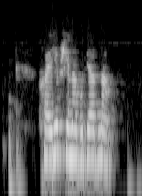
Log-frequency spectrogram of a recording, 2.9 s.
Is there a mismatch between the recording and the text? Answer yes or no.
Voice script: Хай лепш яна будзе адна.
no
